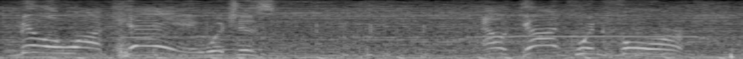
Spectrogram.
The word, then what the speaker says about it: Milwaukee: Actually, it's pronounced Milawake, which is Al Gangquin for the good land.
